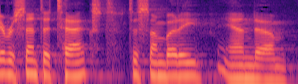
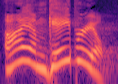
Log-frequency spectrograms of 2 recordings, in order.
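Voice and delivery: booming, higher proclamation of the name; commanding angel; 10 semitones higher, 4 dB louder than usual. Acted. Angel to doubting priest, booming and proud. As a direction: announce yourself as the mighty Gabriel. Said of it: "I think he said it in that tone".

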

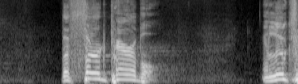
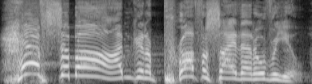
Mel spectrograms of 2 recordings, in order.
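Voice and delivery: retold prophetic proclamation; 4 semitones higher than usual. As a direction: proclaim it over a crowd, stretching the name. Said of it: "every single time I would say".

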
